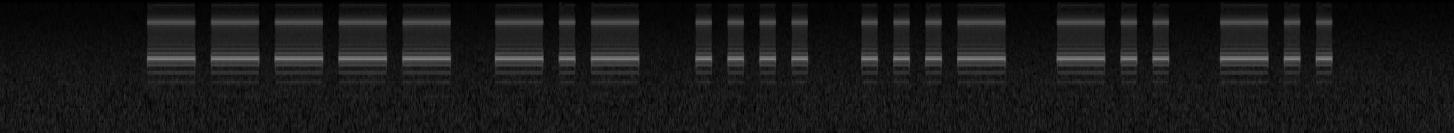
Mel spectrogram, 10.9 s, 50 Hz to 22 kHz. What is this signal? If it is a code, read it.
Morse code, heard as a high beeper, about 10 wpm, 3600 Hz. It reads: 0KHVDD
